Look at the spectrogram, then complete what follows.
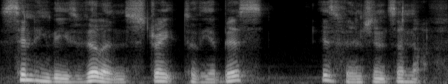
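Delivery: ordinary delivery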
